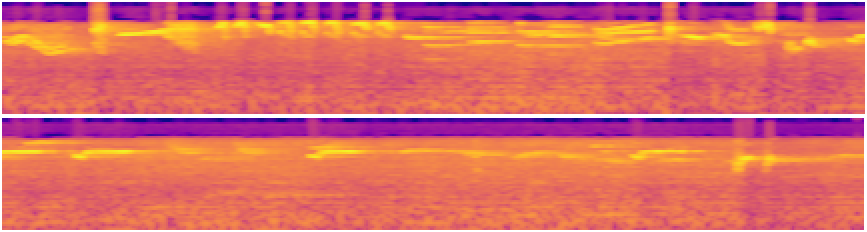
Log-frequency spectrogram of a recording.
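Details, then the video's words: Pied bushchat (decu) in full lively song for a masteran recording with many varied phrases: rapid descending sweeps and chattering at first, then a run of steady whistled notes that rise and fall. "Masteran Burung Decu Gacor Roll. isian Banyak"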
